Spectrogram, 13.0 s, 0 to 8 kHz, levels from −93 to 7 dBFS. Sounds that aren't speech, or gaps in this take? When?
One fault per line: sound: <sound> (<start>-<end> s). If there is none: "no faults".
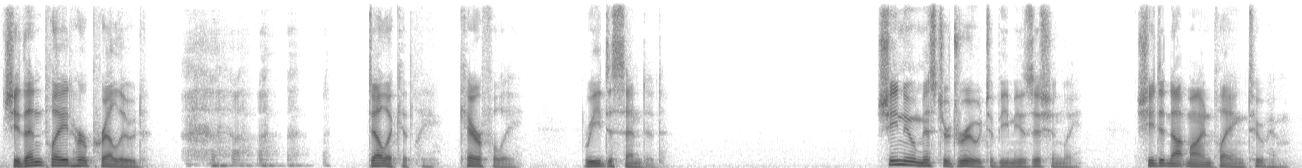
sound: laugh (1.8-3.3 s)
